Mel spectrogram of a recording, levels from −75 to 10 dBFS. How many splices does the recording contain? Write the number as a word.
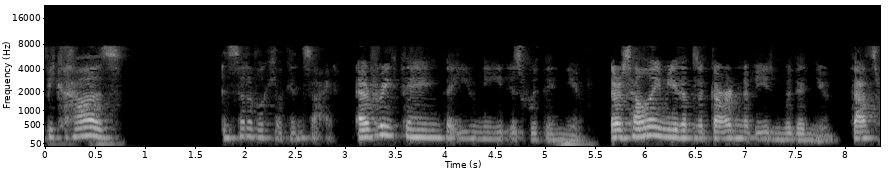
four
